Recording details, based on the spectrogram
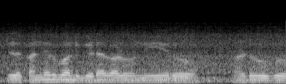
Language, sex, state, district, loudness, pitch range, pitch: Kannada, male, Karnataka, Raichur, -17 LUFS, 100-105 Hz, 100 Hz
